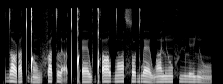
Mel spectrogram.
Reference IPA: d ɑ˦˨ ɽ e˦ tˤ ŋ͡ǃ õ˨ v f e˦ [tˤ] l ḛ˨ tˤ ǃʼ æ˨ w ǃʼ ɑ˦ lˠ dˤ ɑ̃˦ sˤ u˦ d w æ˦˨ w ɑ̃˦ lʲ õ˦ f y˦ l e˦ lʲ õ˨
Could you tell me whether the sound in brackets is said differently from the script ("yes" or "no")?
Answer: no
